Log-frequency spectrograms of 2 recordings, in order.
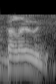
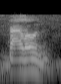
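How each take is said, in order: First: It is said like the word balloon. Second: It starts like 'bal' in balanced. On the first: The speaker calls it wrong. "It's not balloon" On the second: The speaker calls it right. "it's ballon. Balanced, unbalanced. Hence the word ball-on"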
